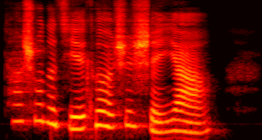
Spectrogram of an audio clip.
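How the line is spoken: Friendly giant speaking. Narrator (Chinese): 这友善的大巨人就对他说了

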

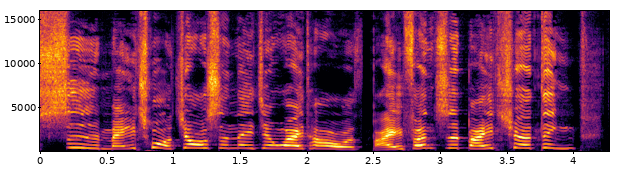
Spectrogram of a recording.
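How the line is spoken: Shouting maid. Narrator (Chinese): 女仆大喊

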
